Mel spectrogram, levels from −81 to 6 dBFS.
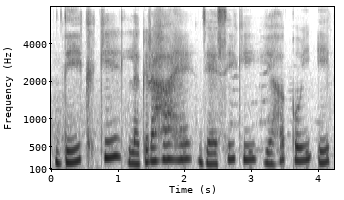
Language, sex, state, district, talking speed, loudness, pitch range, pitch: Hindi, female, Sikkim, Gangtok, 140 wpm, -16 LUFS, 215-270 Hz, 245 Hz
